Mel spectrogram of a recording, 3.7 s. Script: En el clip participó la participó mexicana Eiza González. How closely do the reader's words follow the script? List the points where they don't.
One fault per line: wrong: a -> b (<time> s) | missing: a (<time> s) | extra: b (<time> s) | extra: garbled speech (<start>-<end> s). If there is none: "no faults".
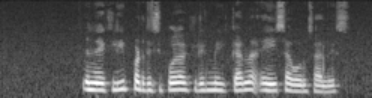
wrong: participó -> actriz (1.8 s)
